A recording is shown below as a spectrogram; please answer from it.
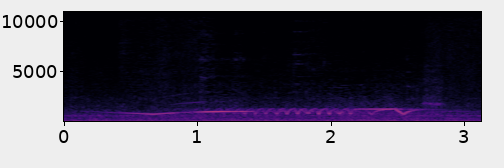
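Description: A faint wailing siren, rising and falling, passes at a distance over a low steady hum.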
